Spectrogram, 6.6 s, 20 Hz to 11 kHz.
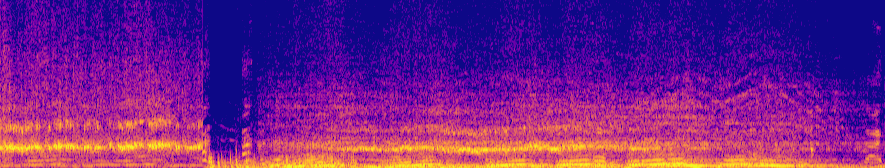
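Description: Tires squeal and skid as a Nissan 350Z death kart drifts, a loud, sustained screech with the engine revving and falling underneath, following a sharp burst of sound.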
